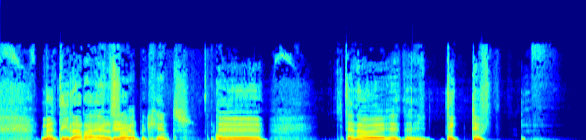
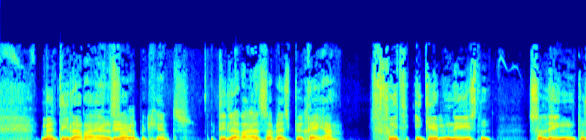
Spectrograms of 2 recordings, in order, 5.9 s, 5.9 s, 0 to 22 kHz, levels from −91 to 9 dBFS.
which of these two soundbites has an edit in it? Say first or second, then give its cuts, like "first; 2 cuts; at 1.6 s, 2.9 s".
first; 2 cuts; at 2.2 s, 3.4 s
